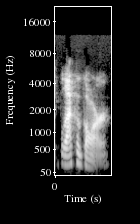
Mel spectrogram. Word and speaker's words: Blackagar: Excuse me, it's Blackagar. – It's Blackagar. – What I say his name was? – I don't know. Something Blackagon sounds real Bolt silly. Again? – You said Blackagon.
